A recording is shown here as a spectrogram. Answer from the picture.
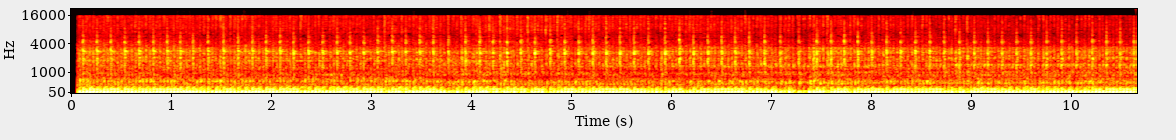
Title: Motorcycle Engine makes knocking noise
